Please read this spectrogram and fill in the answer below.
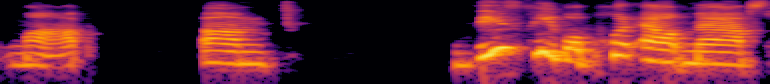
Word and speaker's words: MAP: Amazon Project, or MAP, although I think they pronounce it MOP.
